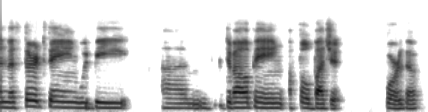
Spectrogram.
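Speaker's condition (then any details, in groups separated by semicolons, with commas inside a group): No condition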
